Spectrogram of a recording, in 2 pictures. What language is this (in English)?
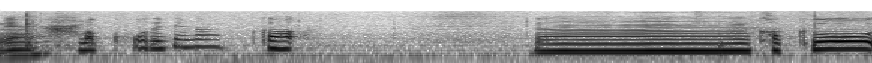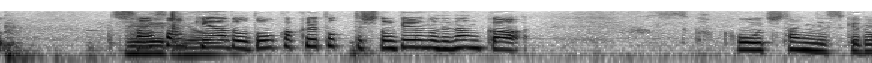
Japanese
